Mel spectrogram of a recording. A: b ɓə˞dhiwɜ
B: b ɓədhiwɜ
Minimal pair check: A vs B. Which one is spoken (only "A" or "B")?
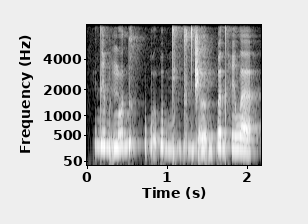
B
